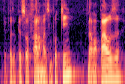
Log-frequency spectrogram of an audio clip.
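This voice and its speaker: A Brazilian man with a somewhat low voice talks in a relaxed, explanatory way, full of small fillers. He is a podcast guest in a studio, recorded close on a studio microphone. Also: fast. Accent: Brazilian Portuguese. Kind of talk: casual interview chat. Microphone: studio microphone with headphones.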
